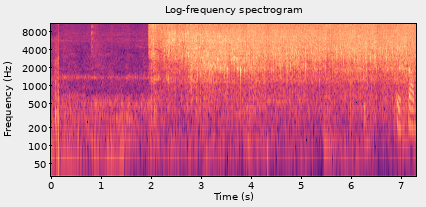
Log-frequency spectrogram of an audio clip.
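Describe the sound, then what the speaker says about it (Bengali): Eggplant leaves coated in turmeric and salt hit hot oil with a sudden loud sizzle, settling into a steady, dense frying hiss that continues close up for several seconds. "তেল দিয়ে দিছি আর এই যে বেগুনের শাকটা মাখায় রাখছি হলুদ লবণ দিয়ে"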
